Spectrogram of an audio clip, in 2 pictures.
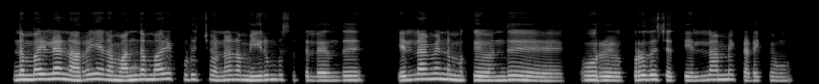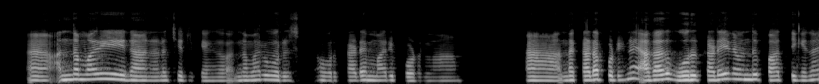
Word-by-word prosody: இந்த 220 - +4
மாரி 240 +1 +4
எல்லாம் 250 -3 +4
நிறைய 225 +5 +2
நம்ம 200 -2 +3
அந்த 220 +2 +3
மாதிரி 245 +2 +2
குடிச்சோம்னா 215 -2 -3
நம்ம 205 -2 +2
இரும்பு 220 +1 -1
சத்துல 190 -2 -4
இருந்து 185 +2 -2 0.5
எல்லாமே 245 +4 +2
நமக்கு 200 -2 0
வந்து 190 +3 0 0.8
ஒரு 190 -1 +2 0.2
புரதச்சத்து 205 -2 -1
எல்லாமே 220 +3 -1
கிடைக்கும். 180 0 -6 0.6
ஆ - - +1 0.3
அந்த 220 +3 +3
மாரி 245 +2 +3 0.3
நான் 185 -1 0
நினைச்சுக்கிட்டு 190 0 -7
இருக்கேங்க. 175 0 -10
அந்த 190 +1 -3
மாரி 210 +2 -2
ஒரு, 185 - -7 0.4
ஒரு 180 - -9
கடை 195 +2 -1
மாரி 190 +1 -4
போடலாம் 170 0 -9 0.8
ஆ - - +3 0.3
அந்தக் 200 +1 -2
கடை 200 +3 +5
போட்டீங்கன்னா, 210 +6 -2
அதாவது 215 +5 +5 0.2
ஒரு 210 - +7
கடைல 230 +5 +2
வந்து 230 +1 +2
பாத்தீங்கன்னா 195 +2 -3
200 Hz, 150 wpm, -22 LUFS, 190-220 Hz, 0.8 s, ஒரு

